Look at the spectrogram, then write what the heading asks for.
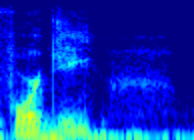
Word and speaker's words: Forgy: So if you go to Wikipedia and read about RETE, it was created by Charles, and I believe his name is pronounced Forgy.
